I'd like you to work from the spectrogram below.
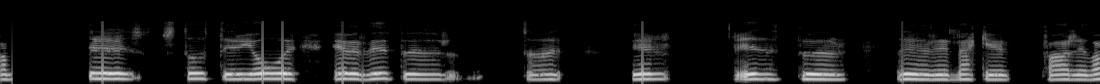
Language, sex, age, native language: Icelandic, male, 12, Icelandic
